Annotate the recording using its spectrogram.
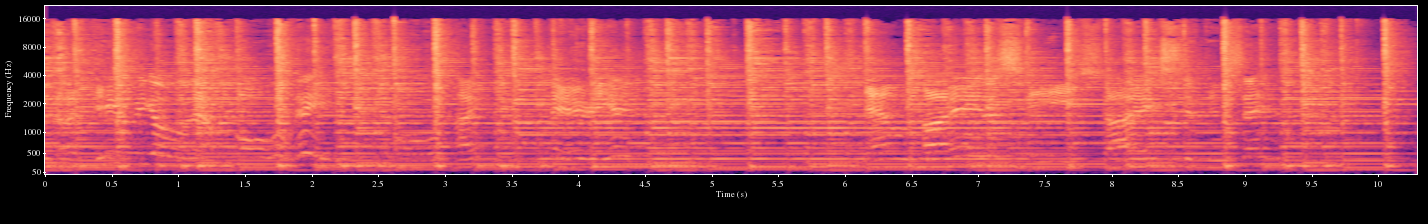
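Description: Acoustic guitar strummed in a steady calypso rhythm, an instrumental passage with no singing.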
